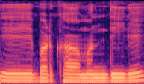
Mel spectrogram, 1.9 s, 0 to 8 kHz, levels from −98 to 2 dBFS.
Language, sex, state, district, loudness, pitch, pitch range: Chhattisgarhi, male, Chhattisgarh, Raigarh, -13 LUFS, 125 Hz, 120-125 Hz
